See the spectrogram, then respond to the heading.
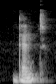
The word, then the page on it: dent: British English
